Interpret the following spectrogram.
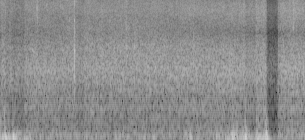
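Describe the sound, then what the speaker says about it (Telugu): Rain arriving in a village, a steady close hiss of falling drops with a faint low rumble underneath. "వచ్చేసింది ఫ్రెండ్స్ మన దగ్గర దాకా వర్షం అయితే."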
